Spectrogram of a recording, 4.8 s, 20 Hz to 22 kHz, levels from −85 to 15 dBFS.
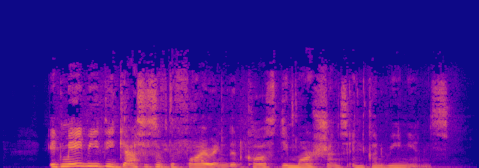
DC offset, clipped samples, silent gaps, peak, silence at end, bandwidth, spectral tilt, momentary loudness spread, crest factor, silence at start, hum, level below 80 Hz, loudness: under 0.1%; under 0.1%; none; -4 dBFS; 0.3 s; 14.5 kHz; -3.5 dB/octave; 11 LU; 16 dB; 0.5 s; none; -62 dBFS; -20 LUFS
